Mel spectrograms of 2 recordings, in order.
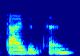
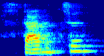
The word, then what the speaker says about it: Stuyvesant: It's pronounced Stuyvesant. Stuyvesant? Yep. Okay. Stuyvesant.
